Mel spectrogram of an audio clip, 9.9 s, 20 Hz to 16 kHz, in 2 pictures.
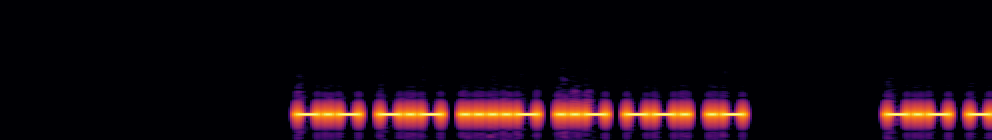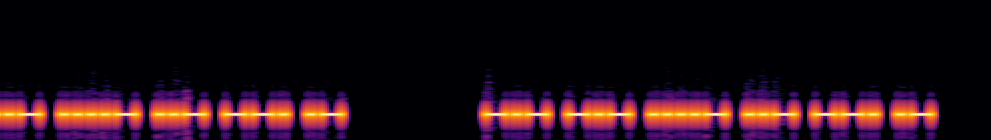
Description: Morse code, heard as a keyed tone, about 36 wpm, 700 Hz. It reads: KK4UGA KK4UGA KK4UGA
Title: USA Call Signs - 6 Characters - Repeated 3x - 35wpm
